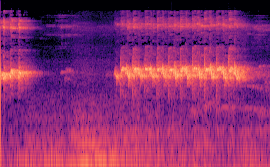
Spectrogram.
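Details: Yellow-vented bulbul lure song meant to spark singing in lazy birds: a short trilled burst, a quiet gap with a faint note, then a long bubbling chatter of rapid repeated notes.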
